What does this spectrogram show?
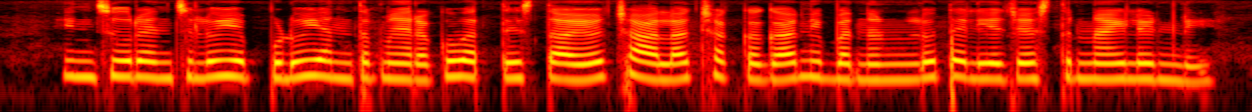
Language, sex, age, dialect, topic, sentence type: Telugu, female, 18-24, Utterandhra, banking, statement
